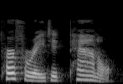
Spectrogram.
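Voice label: "perforated panel", English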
